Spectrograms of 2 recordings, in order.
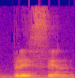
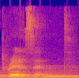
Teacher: se pronuncia con una vibración como si fuera un zumbido de una abeja. O sea, no es present, sino present.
